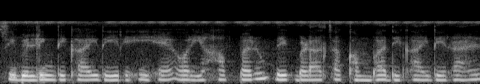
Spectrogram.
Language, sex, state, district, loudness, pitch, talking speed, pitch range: Hindi, female, Bihar, Saran, -17 LUFS, 210 Hz, 210 wpm, 205-215 Hz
